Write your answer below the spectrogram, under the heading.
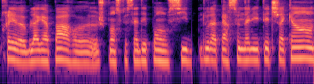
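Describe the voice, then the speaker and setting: A woman with a northern French accent speaks at a fairly low pitch and a moderate pace. Her intonation is monotone and flat, on a very clean recording with a silent background. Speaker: athletics event volunteer and podcaster. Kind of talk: interview. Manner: casual, many hesitations.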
